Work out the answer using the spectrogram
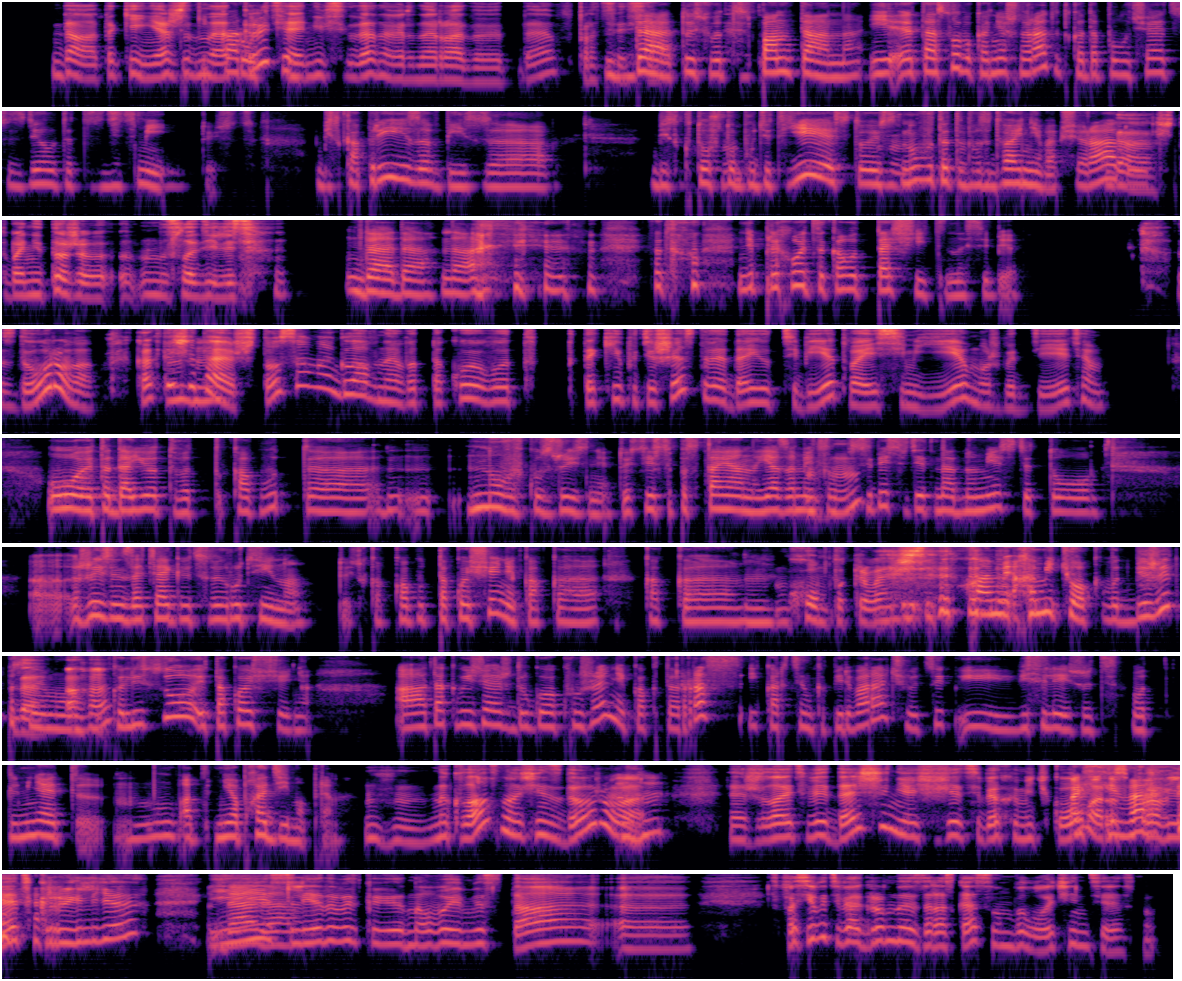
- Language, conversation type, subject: Russian, podcast, Что обычно побуждает вас исследовать новые места?
- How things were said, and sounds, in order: tapping; chuckle; laugh; laughing while speaking: "Потом"; laughing while speaking: "покрываешься"; laugh; stressed: "раз"; joyful: "Ну, классно, очень здорово"; chuckle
